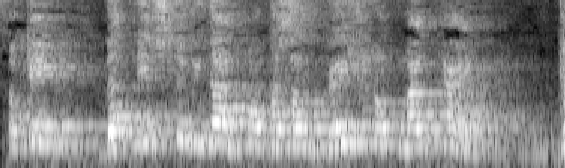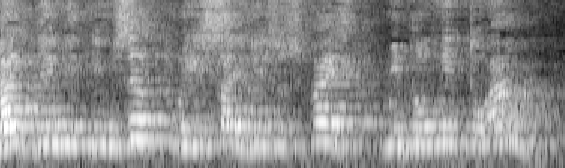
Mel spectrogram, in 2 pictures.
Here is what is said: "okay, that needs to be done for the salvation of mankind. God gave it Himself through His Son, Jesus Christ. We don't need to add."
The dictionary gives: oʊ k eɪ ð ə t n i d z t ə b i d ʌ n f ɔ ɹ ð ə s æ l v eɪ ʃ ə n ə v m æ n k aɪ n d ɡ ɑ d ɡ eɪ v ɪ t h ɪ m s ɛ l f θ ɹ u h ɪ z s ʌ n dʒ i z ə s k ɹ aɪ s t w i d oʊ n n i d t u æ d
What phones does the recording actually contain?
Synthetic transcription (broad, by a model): oʊ k eɪ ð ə t n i d s t ə b i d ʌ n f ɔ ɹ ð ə s æ l v eɪ ʃ ə n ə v m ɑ n k aɪ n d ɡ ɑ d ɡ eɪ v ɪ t h ɪ m s ɛ l f t ɹ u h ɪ s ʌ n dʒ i s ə s k ɹ aɪ s t w i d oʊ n n i d t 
